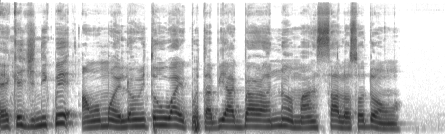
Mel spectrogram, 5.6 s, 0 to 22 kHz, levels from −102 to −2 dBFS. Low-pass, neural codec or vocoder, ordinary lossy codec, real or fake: none; none; none; real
